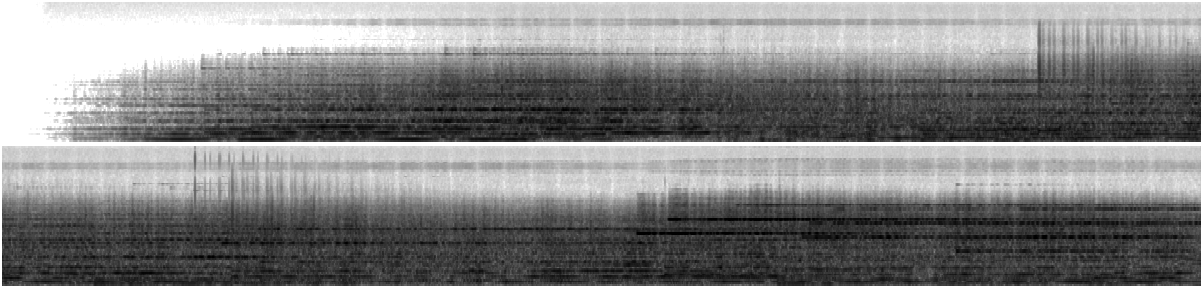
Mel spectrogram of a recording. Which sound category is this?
Music > Other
